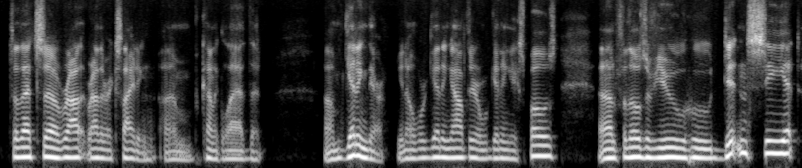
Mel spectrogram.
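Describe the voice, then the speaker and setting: Casting note: middle-aged New York man, mellow throaty voice with a cold, dry close mic, rambling livestream host. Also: mid-range voice, no room sound. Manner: rambling, many fillers and restarts. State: head cold settled in throat. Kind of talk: casual livestream chat.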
